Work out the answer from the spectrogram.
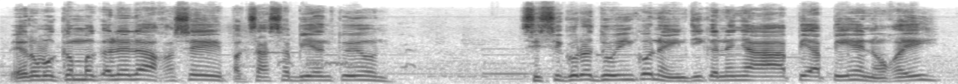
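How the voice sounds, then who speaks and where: A man's voice: high voice, fairly even intonation, quick pace, faint music behind, close to an everyday voice. Man acting a earnest, protective young boyfriend. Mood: apologetic, reassuring. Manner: earnest, reassuring. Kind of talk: Filipino radio drama acting.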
